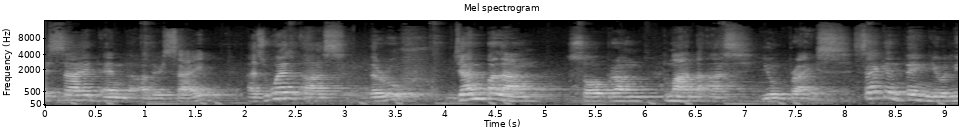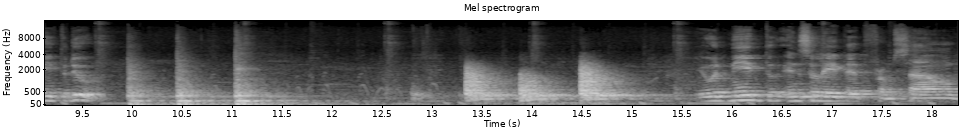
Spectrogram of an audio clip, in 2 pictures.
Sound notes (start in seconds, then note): 9.8 stomps; 12.6 knocks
